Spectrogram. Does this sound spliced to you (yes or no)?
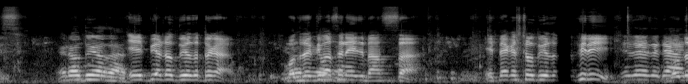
yes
